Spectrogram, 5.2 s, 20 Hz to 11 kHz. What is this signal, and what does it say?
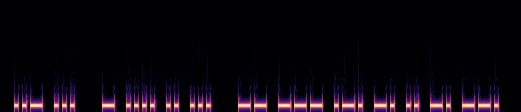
Morse code, heard as a keyed tone, about 30 wpm, 700 Hz. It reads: US THIS MORNING
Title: Sets of 5 Words Encore 30wpm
